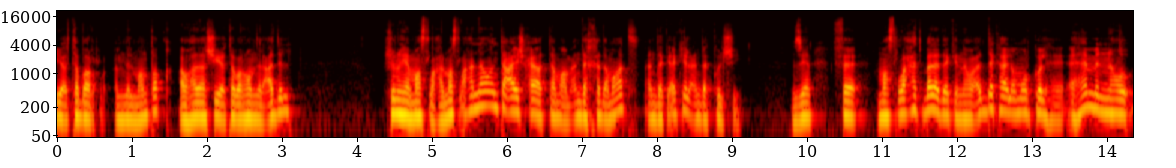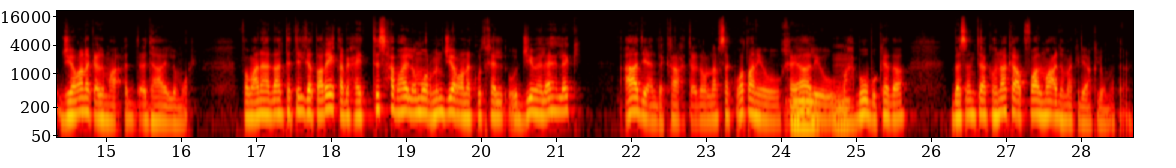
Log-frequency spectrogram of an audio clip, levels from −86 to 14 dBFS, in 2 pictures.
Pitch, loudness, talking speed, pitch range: 130 Hz, -29 LUFS, 155 wpm, 120-150 Hz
